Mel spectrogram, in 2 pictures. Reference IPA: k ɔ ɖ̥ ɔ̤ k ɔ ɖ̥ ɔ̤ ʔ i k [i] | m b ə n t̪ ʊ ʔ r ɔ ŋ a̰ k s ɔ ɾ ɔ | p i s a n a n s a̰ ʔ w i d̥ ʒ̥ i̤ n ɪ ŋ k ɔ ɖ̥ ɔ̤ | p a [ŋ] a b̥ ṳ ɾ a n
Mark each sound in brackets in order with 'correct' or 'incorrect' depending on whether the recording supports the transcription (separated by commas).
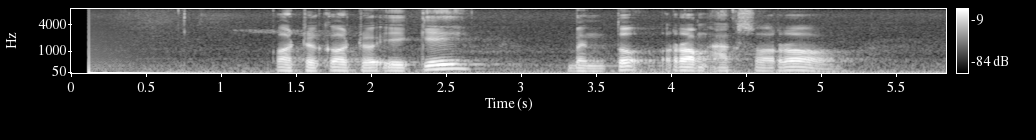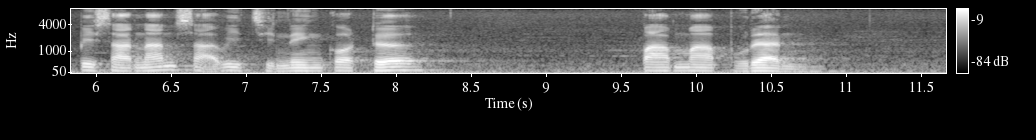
correct, incorrect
